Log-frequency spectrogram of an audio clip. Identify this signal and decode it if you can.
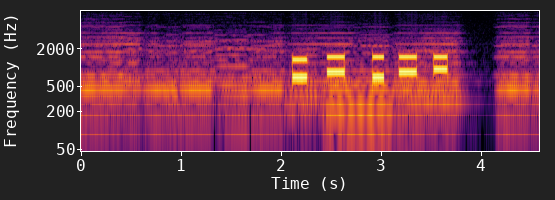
DTMF, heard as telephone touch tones, dialled by hand, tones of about 160 ms. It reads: 2939#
